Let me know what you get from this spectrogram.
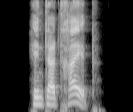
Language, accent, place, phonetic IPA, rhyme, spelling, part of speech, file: German, Germany, Berlin, [hɪntɐˈtʁaɪ̯p], -aɪ̯p, hintertreib, verb, De-hintertreib.ogg
- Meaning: singular imperative of hintertreiben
